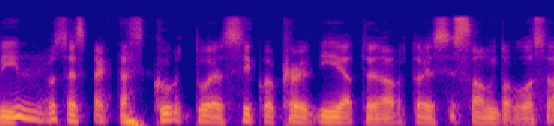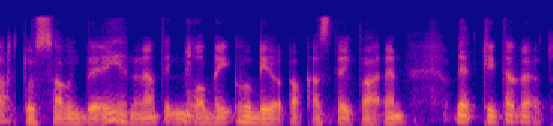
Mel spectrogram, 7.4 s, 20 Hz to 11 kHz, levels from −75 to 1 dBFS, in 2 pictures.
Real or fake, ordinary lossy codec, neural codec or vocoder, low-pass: fake; AAC, 64 kbps; codec, 16 kHz, 0.5 kbps, FreqCodec, larger model; 7.2 kHz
